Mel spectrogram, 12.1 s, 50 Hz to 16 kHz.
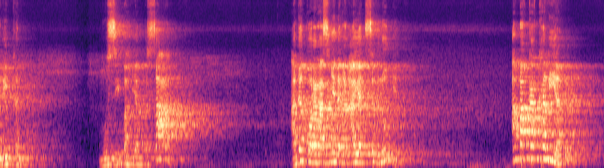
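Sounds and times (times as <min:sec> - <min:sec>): faint hiss: 0:00.0 - 0:07.0
man's voice echoing: 0:00.0 - 0:12.0.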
